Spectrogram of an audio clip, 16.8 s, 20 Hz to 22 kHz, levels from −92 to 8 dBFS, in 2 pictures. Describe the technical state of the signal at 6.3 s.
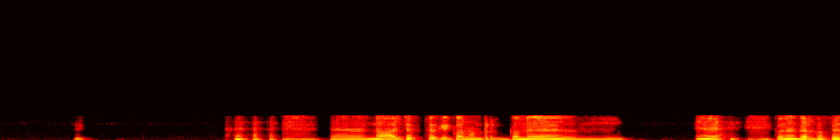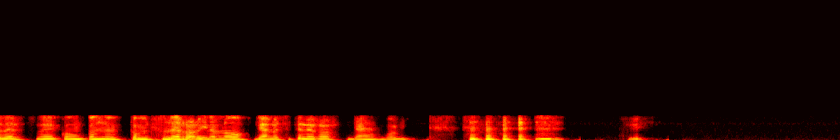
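At 6.3 s you're hearing the GSM full-rate codec, and it's there for the whole clip, not just that moment. It rebuilds speech from a vocal-tract model fed with a sparse pulse train, which fits 13 kbps, so the voice comes out buzzy and gravelly, with nothing above 4 kHz.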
